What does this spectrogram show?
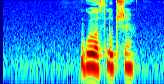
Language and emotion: Russian, neutral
